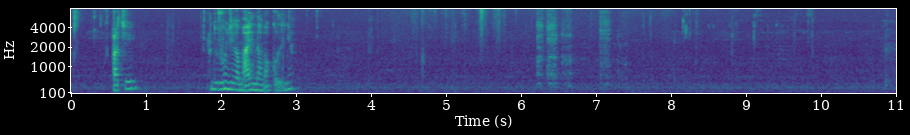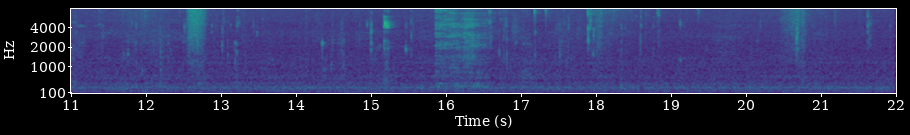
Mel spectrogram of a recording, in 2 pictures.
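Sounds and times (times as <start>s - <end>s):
faint steady hum: 0.0s - 22.0s
person chewing: 11.4s - 13.6s, 14.2s - 15.7s, 16.5s - 19.5s.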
